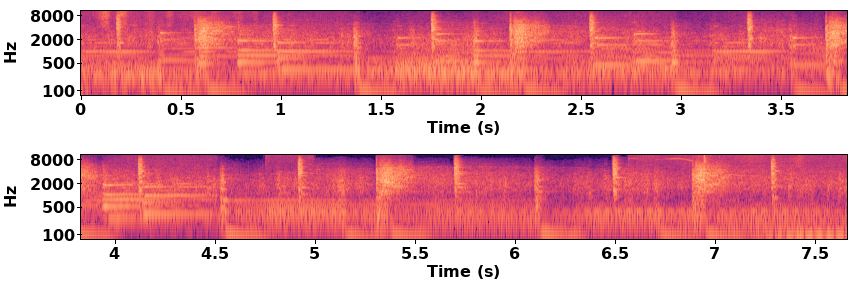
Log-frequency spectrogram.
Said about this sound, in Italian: Sigla!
